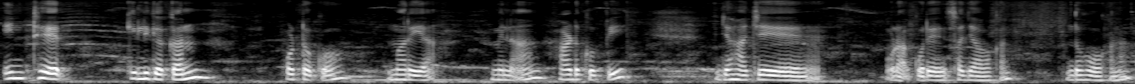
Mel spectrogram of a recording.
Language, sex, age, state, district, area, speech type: Santali, female, 45-60, Jharkhand, Bokaro, rural, spontaneous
